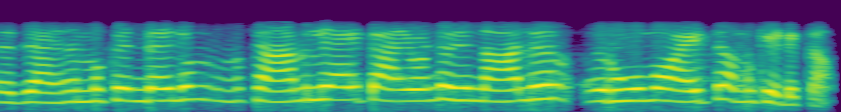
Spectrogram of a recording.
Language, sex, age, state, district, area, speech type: Malayalam, female, 18-30, Kerala, Thiruvananthapuram, rural, conversation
